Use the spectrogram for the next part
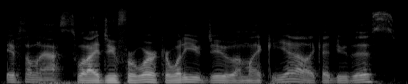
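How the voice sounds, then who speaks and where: A man in his twenties, a podcast guest, chatting casually and rambling with lots of "like" in an excited way. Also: low voice, fairly quick. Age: 20s. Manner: rambling, heavy use of "like", excitable. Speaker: podcast guest, concert photographer. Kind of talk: casual chat.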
